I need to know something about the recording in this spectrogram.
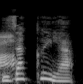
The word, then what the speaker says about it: Izakaya: Izakaya. Izakuya.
